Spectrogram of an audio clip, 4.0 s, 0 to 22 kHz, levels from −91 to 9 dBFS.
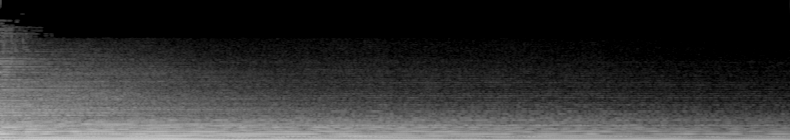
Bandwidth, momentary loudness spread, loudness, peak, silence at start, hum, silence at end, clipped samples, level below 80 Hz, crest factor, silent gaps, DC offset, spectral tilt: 12.5 kHz; 11 LU; -17 LUFS; -2 dBFS; 0 s; none; 0 s; under 0.1%; -26 dBFS; 14 dB; none; under 0.1%; -6.5 dB/octave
